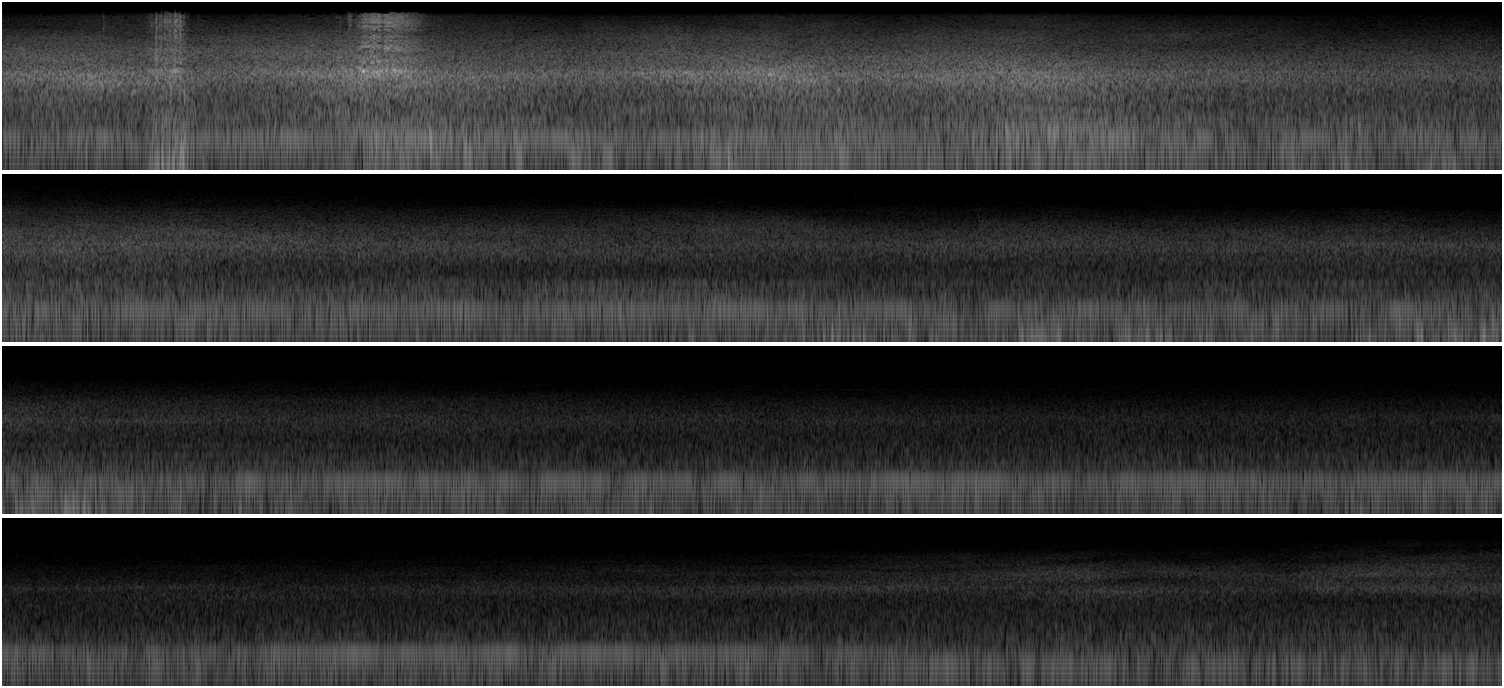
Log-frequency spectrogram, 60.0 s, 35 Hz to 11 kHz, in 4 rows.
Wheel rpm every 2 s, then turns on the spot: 10, 10, 0, 0, 0, 0, 0, 0, 0, 0, 0, 0, 0, 0, 0, 0, 0, 0, 0, 0, 0, 0, 0, 0, 0, 0, 0, 0, 0, 0.
none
